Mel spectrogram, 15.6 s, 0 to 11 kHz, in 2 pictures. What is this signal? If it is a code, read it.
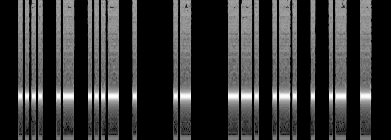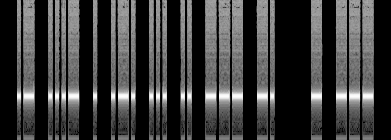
Morse code, heard as a keyed tone, about 18 wpm, spaced as for 15 wpm, 1000 Hz. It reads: HAVE A GREAT AVERSION TO
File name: qotdfiles / 15wpm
